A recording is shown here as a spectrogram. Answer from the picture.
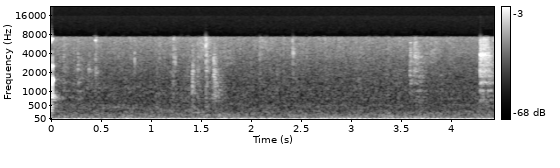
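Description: Pen writing on paper: a few short, irregularly spaced scratches and taps as numbers are written, an arrow is drawn and a fraction is circled and crossed out.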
